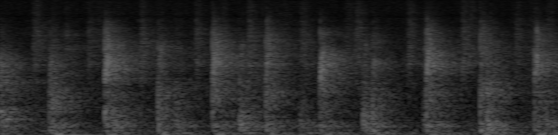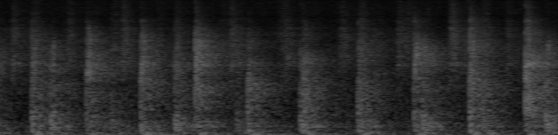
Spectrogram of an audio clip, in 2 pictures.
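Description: Footfalls of two people jogging in place on a hard floor: a steady rhythm of about two to three steps a second.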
